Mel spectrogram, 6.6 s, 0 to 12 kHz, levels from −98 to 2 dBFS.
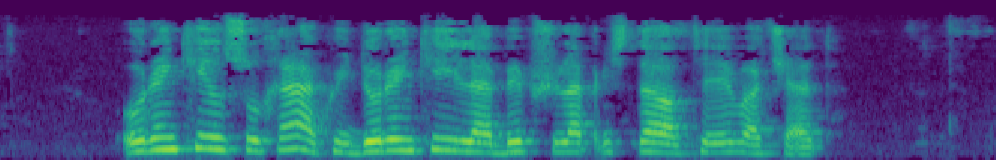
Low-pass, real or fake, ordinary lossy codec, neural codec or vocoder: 10.8 kHz; real; MP3, 32 kbps; none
